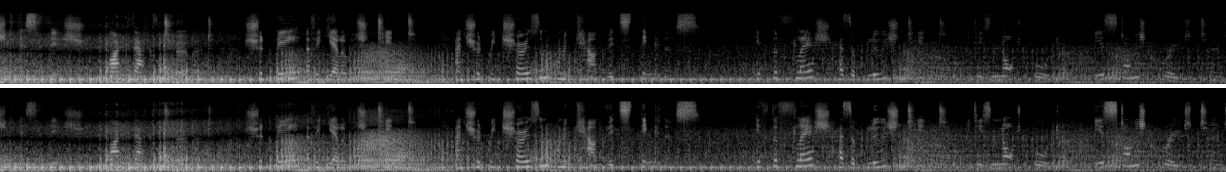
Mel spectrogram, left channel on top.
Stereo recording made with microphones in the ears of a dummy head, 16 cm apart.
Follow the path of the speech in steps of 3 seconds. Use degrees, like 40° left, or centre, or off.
30° left, centre, 30° right, 50° right.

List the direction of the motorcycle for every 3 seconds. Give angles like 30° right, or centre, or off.
10° right, 60° right, 70° right, 80° right.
